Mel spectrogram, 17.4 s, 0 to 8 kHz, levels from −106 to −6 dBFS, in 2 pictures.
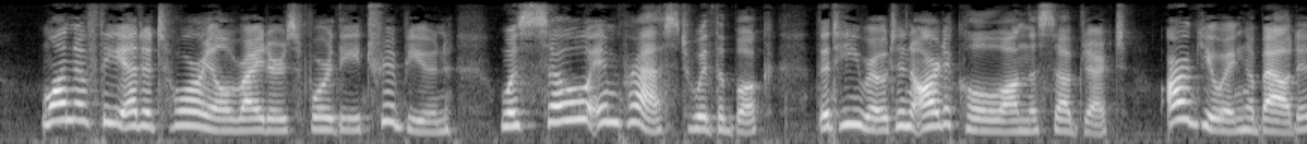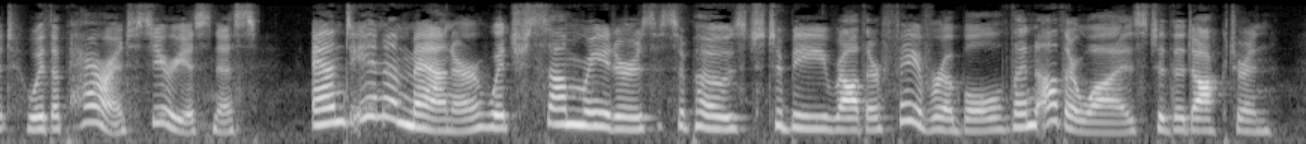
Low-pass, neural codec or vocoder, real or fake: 7.2 kHz; none; real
